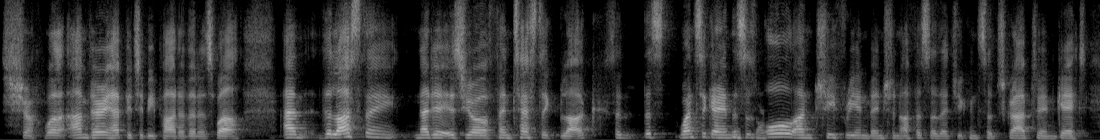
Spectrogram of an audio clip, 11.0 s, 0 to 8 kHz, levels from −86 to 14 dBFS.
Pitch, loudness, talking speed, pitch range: 160 Hz, -26 LUFS, 220 wpm, 145-175 Hz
